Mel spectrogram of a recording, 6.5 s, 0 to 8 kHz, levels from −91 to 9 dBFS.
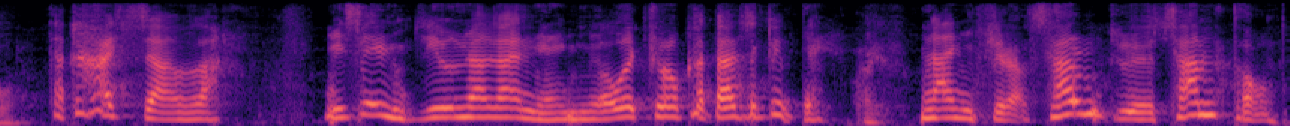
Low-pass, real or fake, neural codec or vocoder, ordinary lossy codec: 7.2 kHz; fake; codec, 24 kHz, 1.5 kbps, HILCodec; none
